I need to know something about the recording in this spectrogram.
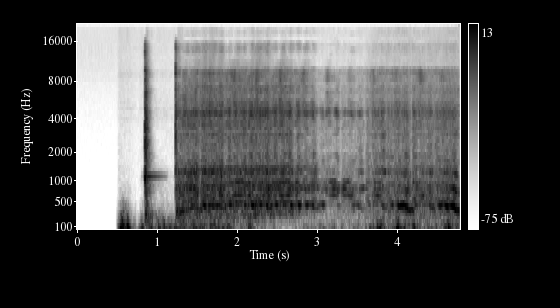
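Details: Ford XP Falcon sitting 35 years, after cleaning plugs and priming the bowl with petrol: starter grinds the engine over steadily for several seconds without a single catch; cranks but will not start.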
